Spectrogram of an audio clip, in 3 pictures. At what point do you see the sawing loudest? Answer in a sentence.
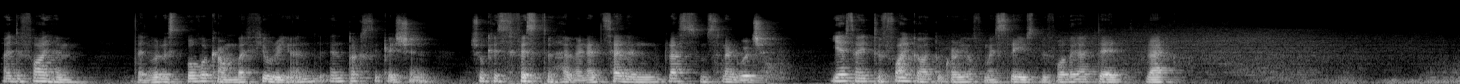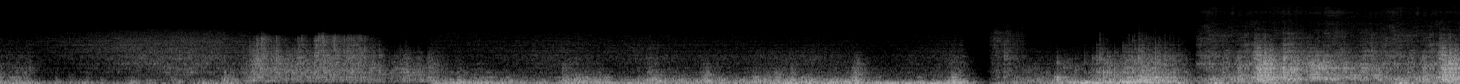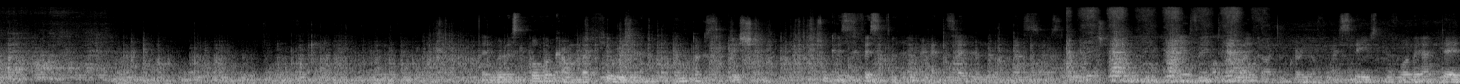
The volume of the sawing peaks at 40 seconds.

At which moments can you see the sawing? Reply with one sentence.
You can hear the sawing from 39.9 to 41.9 s.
